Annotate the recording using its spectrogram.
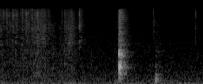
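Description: Rustling and handling of packaged yarn skeins, with one sharp click about a second in and a softer knock just after.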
